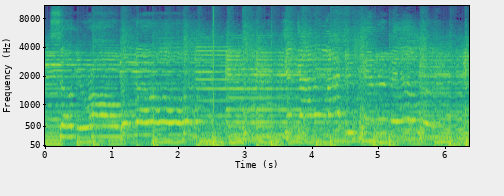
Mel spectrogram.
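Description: Live rock band playing a song on electric guitars and drums, with guitar notes sliding in pitch over a steady beat.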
